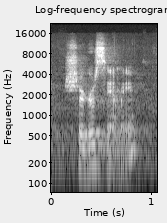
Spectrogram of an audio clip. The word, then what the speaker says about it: Sugar Sammy: Sugar Sammy.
